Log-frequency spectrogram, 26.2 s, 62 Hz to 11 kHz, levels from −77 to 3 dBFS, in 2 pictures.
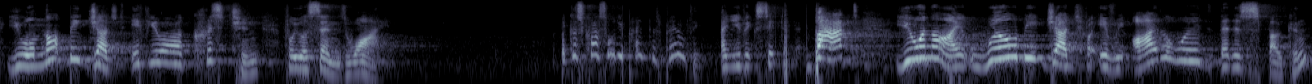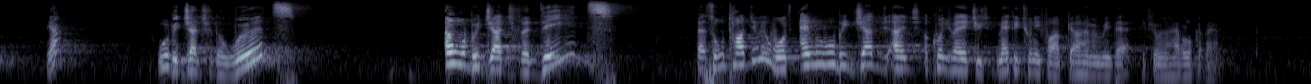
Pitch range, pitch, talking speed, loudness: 160-265 Hz, 190 Hz, 185 wpm, -30 LUFS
